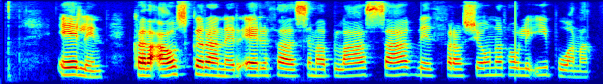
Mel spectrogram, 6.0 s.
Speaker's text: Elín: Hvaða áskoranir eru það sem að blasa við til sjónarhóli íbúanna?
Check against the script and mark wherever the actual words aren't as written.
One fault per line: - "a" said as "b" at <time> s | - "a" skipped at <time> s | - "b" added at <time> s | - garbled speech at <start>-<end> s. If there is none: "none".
- "til" said as "frá" at 4.5 s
